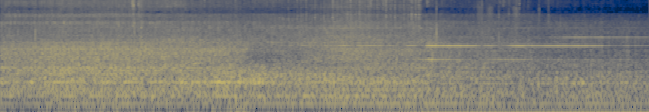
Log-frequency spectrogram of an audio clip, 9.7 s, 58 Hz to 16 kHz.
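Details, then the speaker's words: 2008–2016 6.7 Cummins diesel tow truck, rebuilt engine, after CCV filter, valve cover gasket and valve adjustment, started ice cold: low smooth rumble settling to quiet even idle, no ticking or knocking; normal. "okay well I didn't want to end the video like that so we at least got to start it up it's running smooth Hing like a kitten I tell you"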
